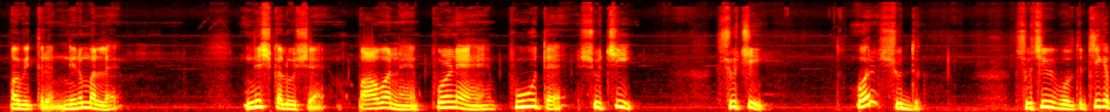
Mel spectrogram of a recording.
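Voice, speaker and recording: A male coaching teacher with a slightly high yet mellow, dark voice. He runs through lists of synonyms and calls his viewers "friends". The recording sounds a little dull and muffled. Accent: Rajasthani Hindi. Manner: lists words rapidly, repeating "ठीक है" and "बोलते हैं"; addresses viewers as "दोस्तों" and "भाई". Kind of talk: exam-prep vocabulary lesson.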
